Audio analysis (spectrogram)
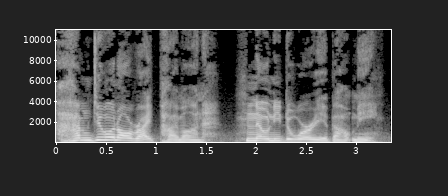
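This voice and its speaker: A woman playing a calm, steady, reassuring young traveler hero in a video game. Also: fairly low pitch, moderate pace, slight background noise. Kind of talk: video game character dialogue.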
